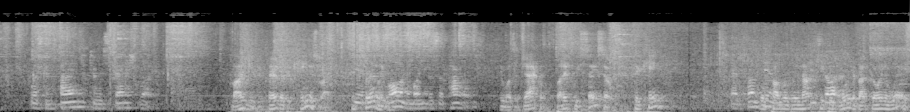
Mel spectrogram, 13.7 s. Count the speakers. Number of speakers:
2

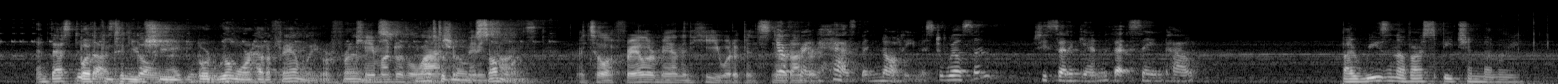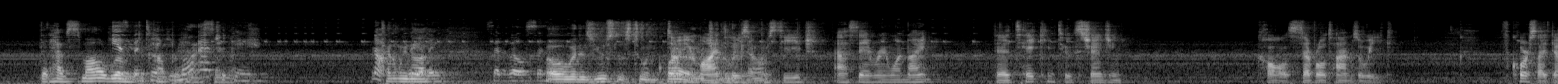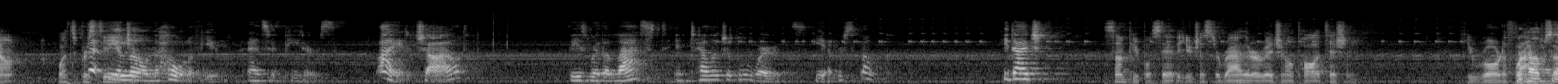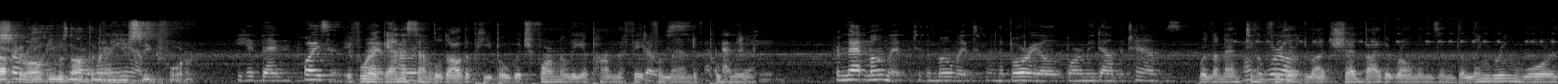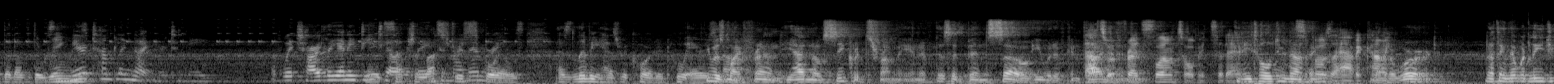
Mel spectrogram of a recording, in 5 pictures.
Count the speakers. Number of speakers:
4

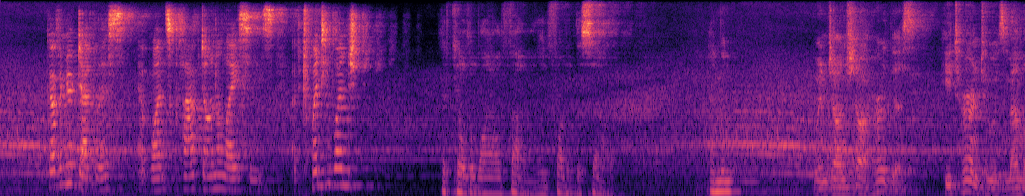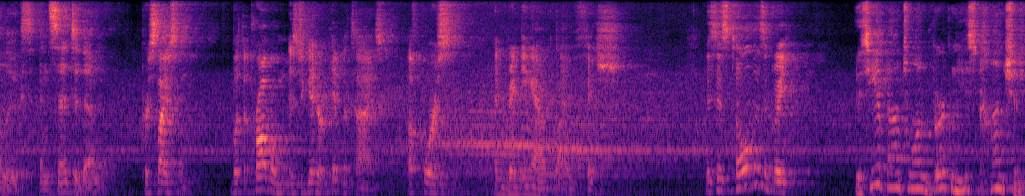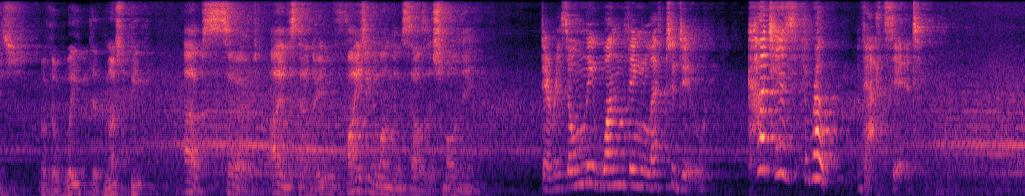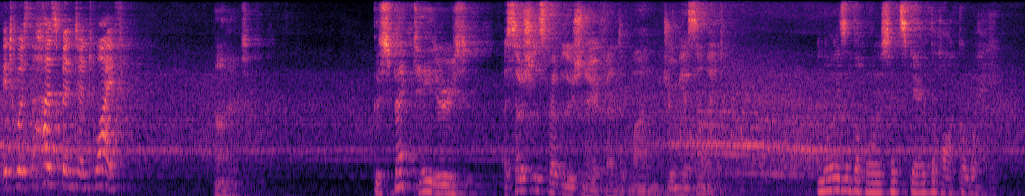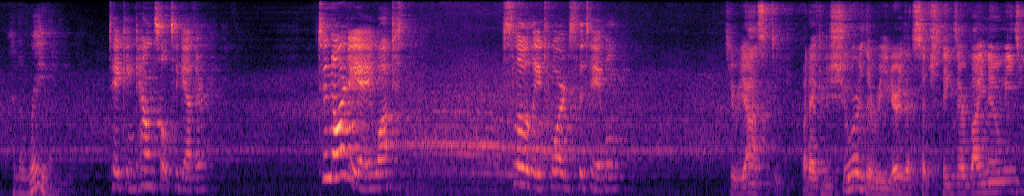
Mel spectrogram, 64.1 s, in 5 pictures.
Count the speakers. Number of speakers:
8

